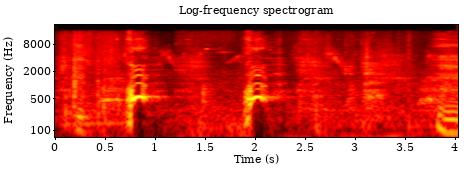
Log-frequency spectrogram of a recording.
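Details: English Springer Spaniel Daisy barks at her son and daughter, wanting them to play; two loud, clear, high barks about a second apart stand out, with quieter rustling between them.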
